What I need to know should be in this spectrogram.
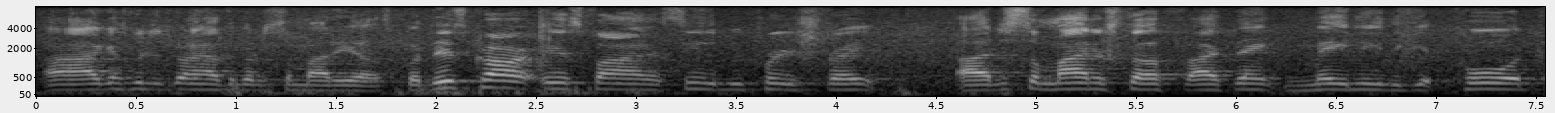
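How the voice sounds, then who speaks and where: A man's voice: a little high, steady tone, fast talker, darkish tone, low-quality recording. American man, casual vlog, fan noise behind. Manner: informal, repeats "you know what I'm saying". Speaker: car-build channel host. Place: hot car workshop with fan running.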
